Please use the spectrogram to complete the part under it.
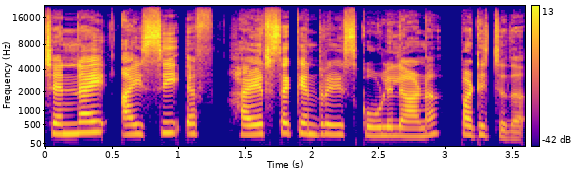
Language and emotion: Malayalam, neutral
